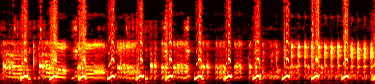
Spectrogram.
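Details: Lure call of a white-breasted waterhen for bird trapping: a relentless series of harsh, rising croaks repeated at an even pace of a little over two per second, with faint buzzy noise above.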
